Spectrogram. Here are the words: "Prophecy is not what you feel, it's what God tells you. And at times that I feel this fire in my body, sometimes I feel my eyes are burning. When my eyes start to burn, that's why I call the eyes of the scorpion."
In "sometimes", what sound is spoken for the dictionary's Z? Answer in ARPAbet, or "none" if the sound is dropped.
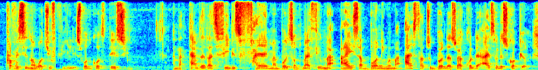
none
